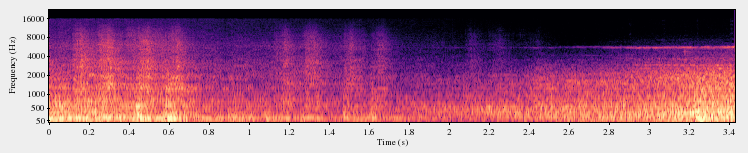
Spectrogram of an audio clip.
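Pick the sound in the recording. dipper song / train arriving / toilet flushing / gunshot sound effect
train arriving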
